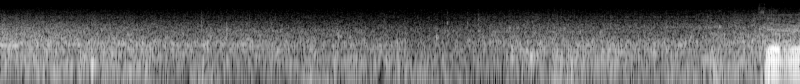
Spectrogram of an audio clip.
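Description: Electric box fan running: a steady rush of air noise.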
